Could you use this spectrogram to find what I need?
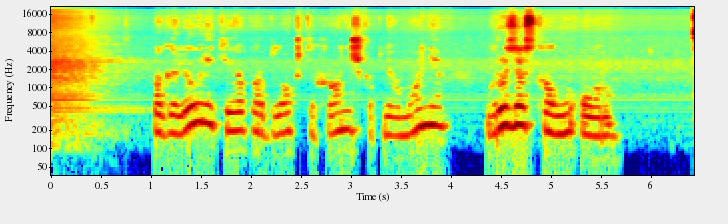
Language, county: Lithuanian, Vilnius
